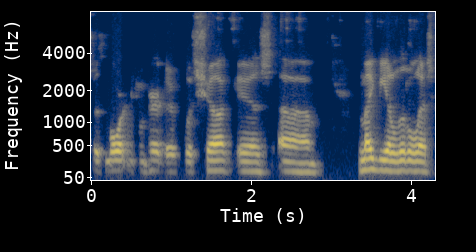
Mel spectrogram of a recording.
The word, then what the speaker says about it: Shough: Just want to make sure I pronounce that right. And Tyler, say his name. Shough.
